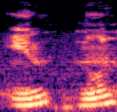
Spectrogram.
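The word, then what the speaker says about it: إِنَّا: যেখানে আপনারা দেখবেন যে তাসদিদ আছে, সেখানে এরকম করে উচ্চারণ করবেন যে ডান পাশের হরফ বাম পাশের হরফের সাথে একবার উচ্চারিত হবে এবং বাম পাশের হরফ নিজ হরফের সাথে একবার উচ্চারিত হবে। এভাবে আপনারা উচ্চারণ করবেন। তো এখানে ইন্না এভাবে হবে।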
